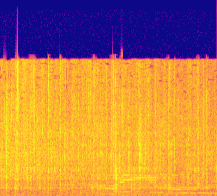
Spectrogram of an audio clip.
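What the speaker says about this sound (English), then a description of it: "Mix that around a little bit" About eight basil leaves are stirred into a tomato sauce in a pan with olive oil, giving a faint, steady frying sizzle with light stirring scrapes and no talking.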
